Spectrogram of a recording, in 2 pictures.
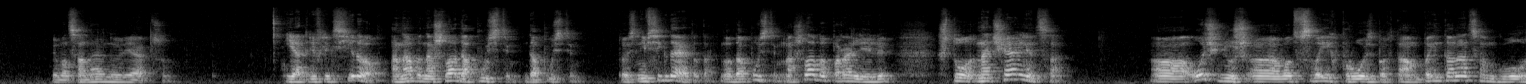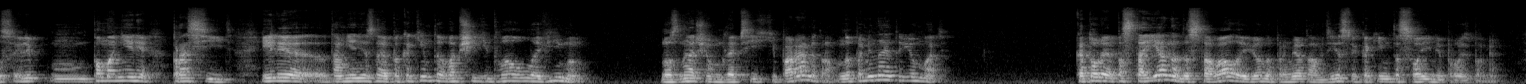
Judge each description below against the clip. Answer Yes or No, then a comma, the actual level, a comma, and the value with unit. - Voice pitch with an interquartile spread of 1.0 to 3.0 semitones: No, average, 4.2 semitones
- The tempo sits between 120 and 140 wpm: Yes, average, 135 wpm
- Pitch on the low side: Yes, low, 130 Hz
